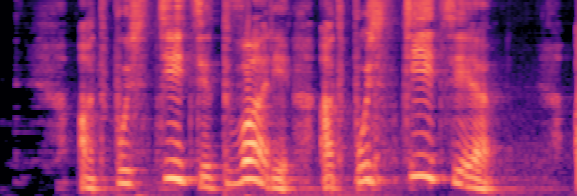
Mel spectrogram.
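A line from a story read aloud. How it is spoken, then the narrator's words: Screaming, voice breaking. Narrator (Russian): Орала, срывая голос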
